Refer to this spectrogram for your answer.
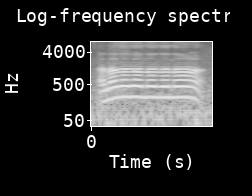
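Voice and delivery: high panicked string of no's; panicking as enemies swarm. Real, not acted. Panicking under attack.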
